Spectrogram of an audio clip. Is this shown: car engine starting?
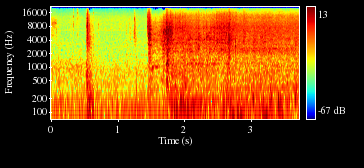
yes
